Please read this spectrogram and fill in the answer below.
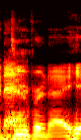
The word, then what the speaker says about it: Duvernay: Duvernay, yeah.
